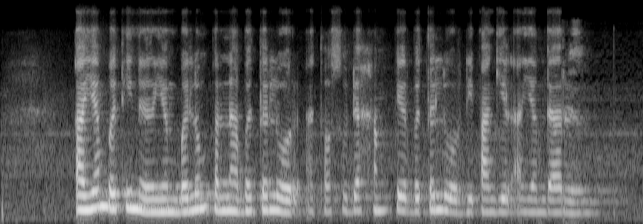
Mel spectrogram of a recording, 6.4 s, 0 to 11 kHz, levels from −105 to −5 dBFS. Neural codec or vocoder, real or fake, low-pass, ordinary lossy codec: none; real; 7.2 kHz; Opus, 24 kbps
